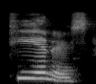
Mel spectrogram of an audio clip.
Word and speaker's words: tienes: they sound okay repeat tienes it sounds a little bit like tennis but it's tns t because we pronounce every sound tienes then we have tiene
